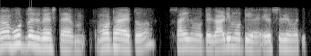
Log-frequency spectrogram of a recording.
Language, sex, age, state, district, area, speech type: Marathi, male, 30-45, Maharashtra, Nanded, rural, conversation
